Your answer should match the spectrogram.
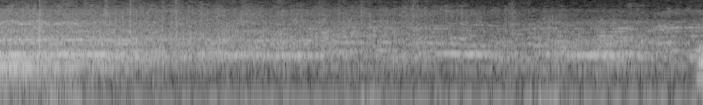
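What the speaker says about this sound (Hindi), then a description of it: "ताली बजाओ जोर से हिरेंद्र सिंह के लिए।" A large crowd at an outdoor political rally in Raghogarh, Madhya Pradesh, claps in a continuous moderately loud wash of applause with distant crowd murmur underneath.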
